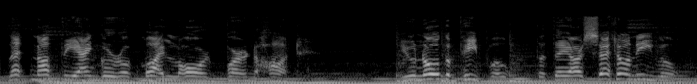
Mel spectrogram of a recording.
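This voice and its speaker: A man's voice: high-pitched, measured pace. A man playing a defensive, pleading man who makes excuses, in a dramatized audio Bible. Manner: pleading, self-justifying. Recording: music behind the voice.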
